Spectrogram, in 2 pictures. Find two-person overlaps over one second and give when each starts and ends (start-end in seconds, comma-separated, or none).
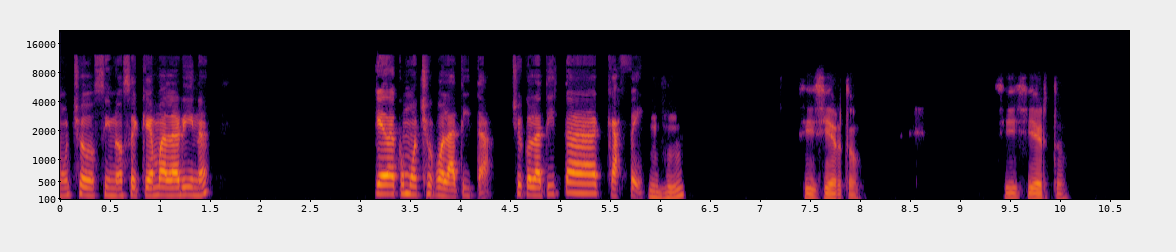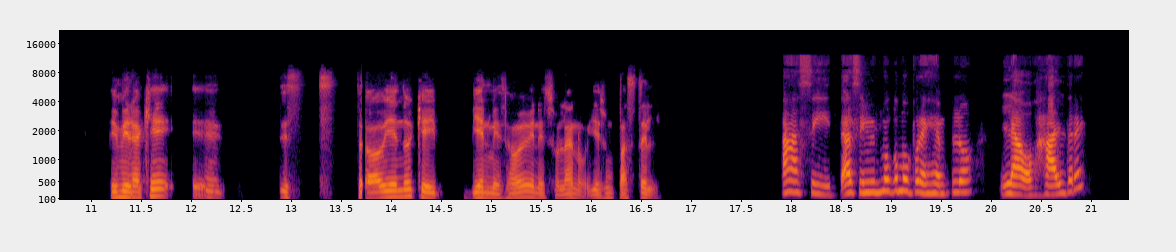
none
